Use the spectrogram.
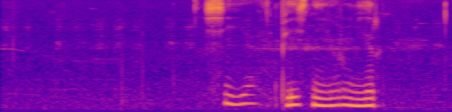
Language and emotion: Russian, neutral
